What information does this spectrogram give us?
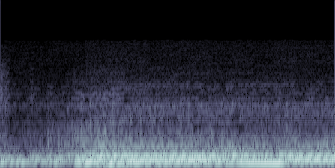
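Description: Engine of an approaching car: a low, droning rumble that swells slightly after the first half second, then holds steady and fairly loud to the end.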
